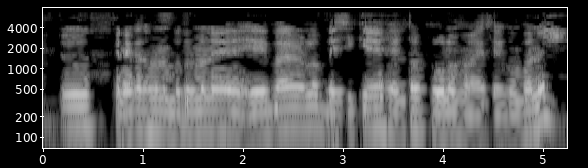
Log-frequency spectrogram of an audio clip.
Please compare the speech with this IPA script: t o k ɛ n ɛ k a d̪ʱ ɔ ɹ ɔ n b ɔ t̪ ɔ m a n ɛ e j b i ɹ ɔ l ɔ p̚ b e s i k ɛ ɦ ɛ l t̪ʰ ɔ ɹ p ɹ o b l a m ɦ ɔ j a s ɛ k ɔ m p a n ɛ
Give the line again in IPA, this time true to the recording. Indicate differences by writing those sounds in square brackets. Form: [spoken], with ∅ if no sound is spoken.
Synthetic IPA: t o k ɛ n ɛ k a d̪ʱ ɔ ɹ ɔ n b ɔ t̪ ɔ m a n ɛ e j b [a] ɹ ɔ l ɔ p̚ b e s i k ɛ ɦ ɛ l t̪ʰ ɔ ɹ p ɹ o b l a m ɦ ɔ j a s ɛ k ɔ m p a n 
